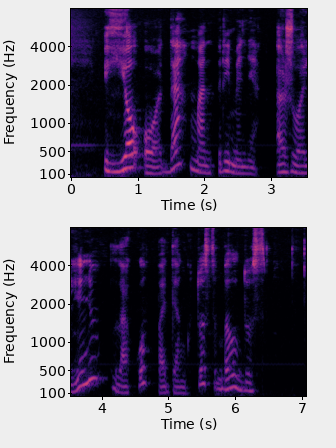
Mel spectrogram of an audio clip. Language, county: Lithuanian, Šiauliai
